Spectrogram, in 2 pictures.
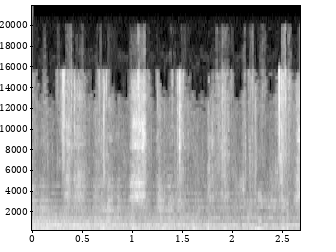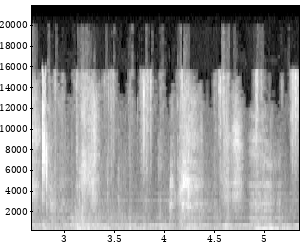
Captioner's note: Father Matthews panting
